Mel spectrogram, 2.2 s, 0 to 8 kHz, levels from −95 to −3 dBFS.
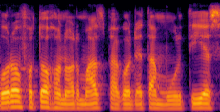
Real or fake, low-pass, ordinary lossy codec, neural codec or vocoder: real; 7.2 kHz; none; none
